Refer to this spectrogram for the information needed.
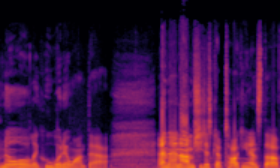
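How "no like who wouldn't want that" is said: put-on sarcastic tone. Retelling a conversation, replaying own sarcastic reply to her. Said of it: "basically sarcastically".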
